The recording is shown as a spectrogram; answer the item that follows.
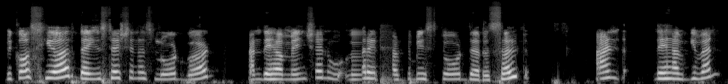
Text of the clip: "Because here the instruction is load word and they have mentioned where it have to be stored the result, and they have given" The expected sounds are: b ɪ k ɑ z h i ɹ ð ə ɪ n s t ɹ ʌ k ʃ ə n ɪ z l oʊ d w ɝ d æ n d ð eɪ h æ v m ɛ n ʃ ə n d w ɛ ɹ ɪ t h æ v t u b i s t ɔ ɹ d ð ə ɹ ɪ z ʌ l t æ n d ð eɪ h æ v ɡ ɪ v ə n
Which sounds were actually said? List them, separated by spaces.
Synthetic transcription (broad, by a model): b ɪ k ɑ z h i ɹ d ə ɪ n s t ɛ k ʃ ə n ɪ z l oʊ d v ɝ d æ n d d eɪ h æ v m ɛ n ʃ ə n d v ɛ ɹ ɪ t h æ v t u b i s t ɔ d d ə ɹ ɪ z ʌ l t æ n d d eɪ h æ v ɡ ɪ v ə n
